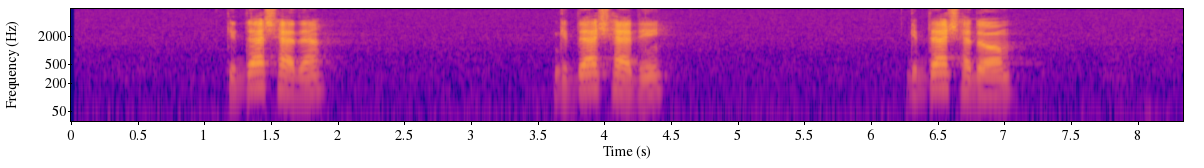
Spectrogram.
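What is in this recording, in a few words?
shopping how much, Libyan arabic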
